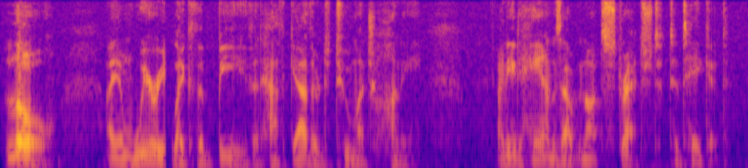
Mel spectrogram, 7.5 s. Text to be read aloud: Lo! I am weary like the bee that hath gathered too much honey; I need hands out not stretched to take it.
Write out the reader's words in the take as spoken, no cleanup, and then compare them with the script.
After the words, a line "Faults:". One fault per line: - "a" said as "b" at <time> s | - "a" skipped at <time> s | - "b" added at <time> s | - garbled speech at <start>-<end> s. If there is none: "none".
Lo! I am weary like the bee that hath gathered too much honey; I need hands out not stretched to take it.
Faults:
none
